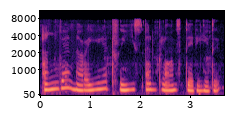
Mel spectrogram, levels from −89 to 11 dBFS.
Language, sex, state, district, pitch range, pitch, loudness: Tamil, female, Tamil Nadu, Nilgiris, 205-240 Hz, 220 Hz, -17 LUFS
